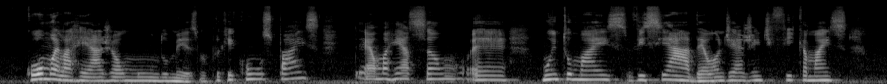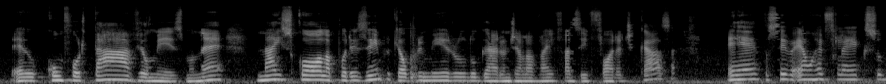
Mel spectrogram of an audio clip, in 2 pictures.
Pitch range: 165-215 Hz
